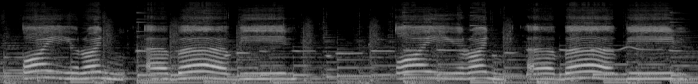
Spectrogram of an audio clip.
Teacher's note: Tanwin iaitu dua baris di atas bertemu dengan huruf hamzah, maka ia dibaca jelas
